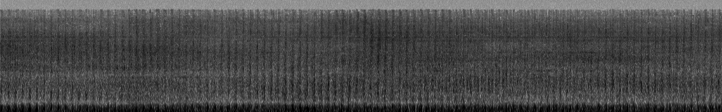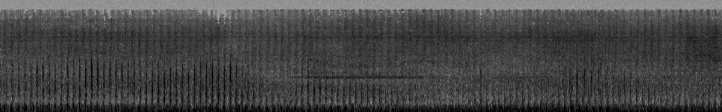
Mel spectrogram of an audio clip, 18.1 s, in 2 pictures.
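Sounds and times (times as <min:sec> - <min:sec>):
Chinook helicopter hovering and passing: 0:00.0 - 0:18.0.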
